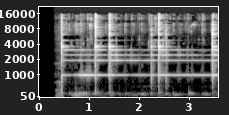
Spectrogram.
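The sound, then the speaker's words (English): A handheld bell, the 'money bell' at Hudson Kitchen that is rung when someone is celebrating something, rings repeatedly in quick irregular shakes, about six sharp clangs with a sustained metallic tone hanging between them, loud, with faint background murmur. “So at Hudson Kitchen, we have what we call a money bell that we ring when someone's celebrating something.”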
